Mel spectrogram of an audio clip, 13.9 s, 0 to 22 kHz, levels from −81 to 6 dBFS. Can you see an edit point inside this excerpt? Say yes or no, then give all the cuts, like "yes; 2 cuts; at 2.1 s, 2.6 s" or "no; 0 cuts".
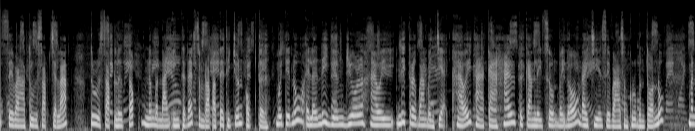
yes; 1 cut; at 5.4 s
